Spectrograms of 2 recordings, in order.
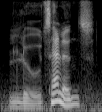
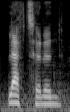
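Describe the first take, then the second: First: It is said with an American English accent. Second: It is said with a British English accent.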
